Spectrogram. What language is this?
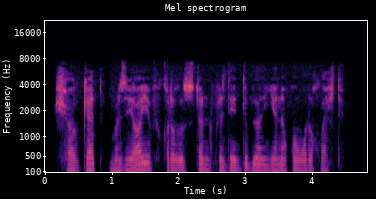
Uzbek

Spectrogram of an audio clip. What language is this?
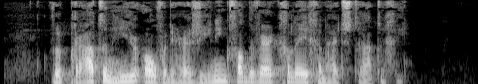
Dutch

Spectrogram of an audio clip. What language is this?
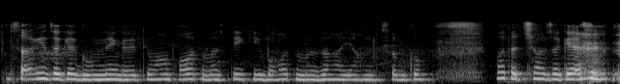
Urdu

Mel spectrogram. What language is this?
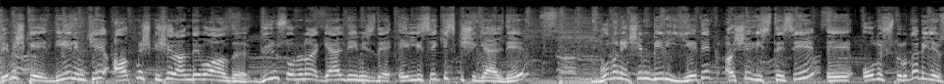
Turkish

